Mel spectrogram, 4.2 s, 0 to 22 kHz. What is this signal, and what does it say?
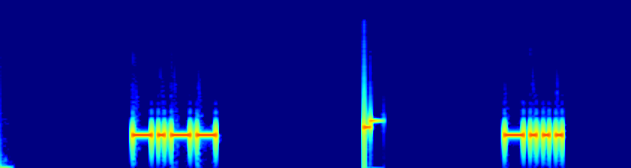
Morse code, heard as a keyed tone, about 29 wpm, 700 Hz. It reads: Y B
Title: Single Letter-Number 28wpm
